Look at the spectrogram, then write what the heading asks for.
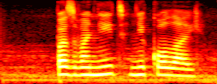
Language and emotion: Russian, neutral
